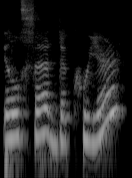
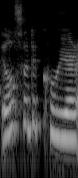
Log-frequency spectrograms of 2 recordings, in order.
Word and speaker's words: Ilse DeKoeyer: Ilse DeKoeyer. It's Dutch, and so that's why it's a little bit complicated to pronounce. But yeah, Ilse DeKoeyer, and I worked at the University of Utah for 23 years.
